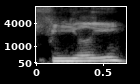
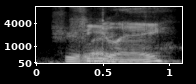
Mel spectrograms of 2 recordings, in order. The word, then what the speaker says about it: Fili: Definitely Fili, but okay. Oh, you don't like touchy File? No, I said it's definitely pronounced Fili, but okay. What did I say? Filet.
